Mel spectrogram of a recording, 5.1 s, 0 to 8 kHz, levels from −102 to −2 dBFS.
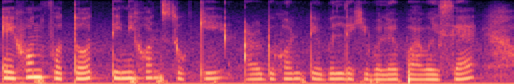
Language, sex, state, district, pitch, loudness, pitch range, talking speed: Assamese, female, Assam, Kamrup Metropolitan, 195 Hz, -18 LUFS, 185-215 Hz, 115 wpm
